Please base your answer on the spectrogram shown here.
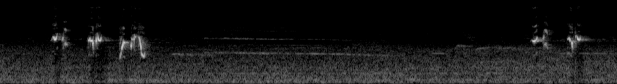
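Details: Singing wild bulbul, to get silent bulbuls going: a quick burst of three or four bright, chattering notes, a long pause, then two more sharp chirped notes.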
